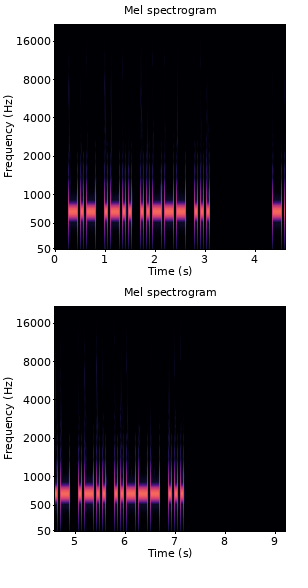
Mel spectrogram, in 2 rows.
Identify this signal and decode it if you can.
Morse code, heard as a keyed tone, about 21 wpm, 700 Hz. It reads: KL2S KL2S
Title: USA Call Signs - 4 Characters - Repeated 2x - 20wpm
